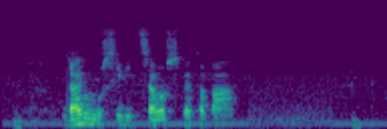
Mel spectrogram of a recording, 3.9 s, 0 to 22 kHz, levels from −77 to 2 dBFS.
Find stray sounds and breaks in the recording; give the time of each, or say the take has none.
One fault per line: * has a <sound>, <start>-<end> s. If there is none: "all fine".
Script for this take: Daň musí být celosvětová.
all fine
